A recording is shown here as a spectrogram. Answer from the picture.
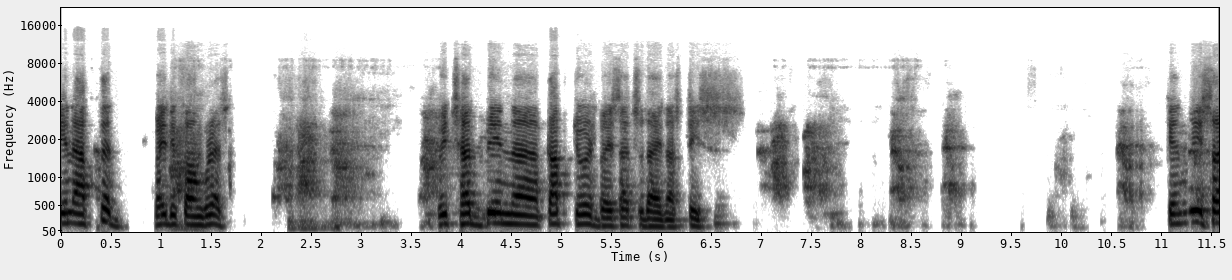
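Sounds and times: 
speech: 0:00.0 - 0:02.8, 0:03.7 - 0:06.8, 0:11.1 - 0:11.5
dog barking in the background of a call: 0:01.0 - 0:03.8, 0:07.0 - 0:09.2, 0:10.6 - 0:10.9
dog yipping softly: 0:01.1 - 0:01.4, 0:02.1 - 0:03.8, 0:07.0 - 0:09.1, 0:10.6 - 0:10.9.

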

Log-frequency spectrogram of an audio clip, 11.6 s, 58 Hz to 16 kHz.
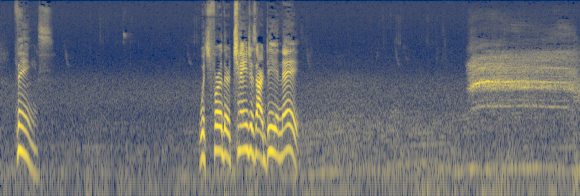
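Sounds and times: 
speech: 0:00.3 - 0:01.0, 0:04.0 - 0:06.1
woman screaming high-pitched: 0:09.3 - 0:11.5.

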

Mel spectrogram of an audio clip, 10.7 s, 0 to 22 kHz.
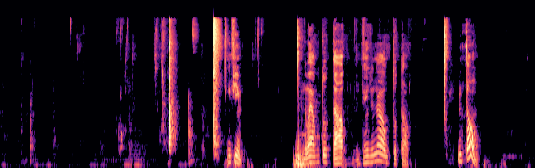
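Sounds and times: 
sips and wet swallowing: 0:02.3 - 0:03.4
speech: 0:04.5 - 0:05.0, 0:06.1 - 0:08.3, 0:09.2 - 0:09.6.

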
